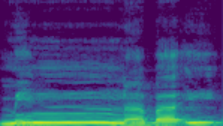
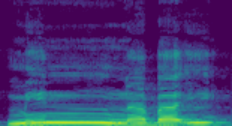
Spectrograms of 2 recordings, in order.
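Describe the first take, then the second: The two takes are said the same way.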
